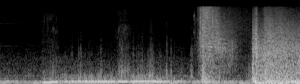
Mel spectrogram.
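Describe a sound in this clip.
A car engine rumbles and revs.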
